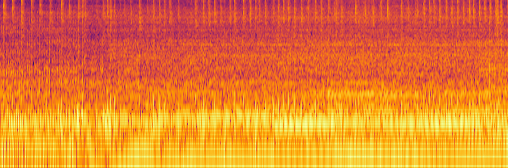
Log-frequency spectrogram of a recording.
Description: Does this when holding a steady thottle position.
